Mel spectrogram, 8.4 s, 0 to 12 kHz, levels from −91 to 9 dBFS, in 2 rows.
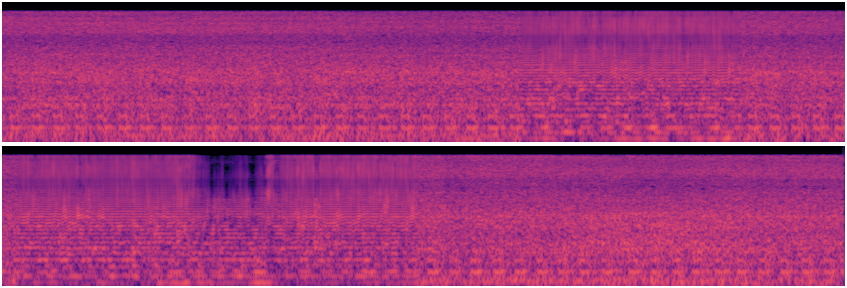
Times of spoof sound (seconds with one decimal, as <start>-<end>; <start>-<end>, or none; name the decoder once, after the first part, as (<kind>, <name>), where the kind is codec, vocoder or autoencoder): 2.6-3.7 (vocoder, BigVGAN v2); 4.3-6.3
